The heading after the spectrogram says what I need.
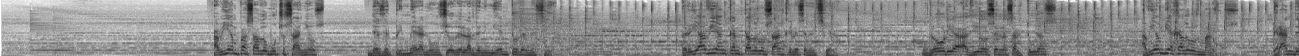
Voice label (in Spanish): Narracion final con musica; Drama Navideno 2013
